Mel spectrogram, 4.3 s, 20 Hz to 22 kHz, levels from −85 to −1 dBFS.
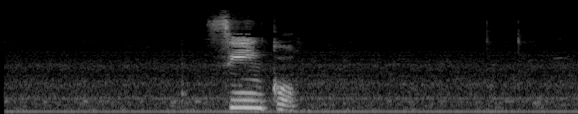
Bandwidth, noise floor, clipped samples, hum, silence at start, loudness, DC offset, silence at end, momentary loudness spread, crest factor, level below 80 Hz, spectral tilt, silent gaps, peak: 15.5 kHz; -53 dBFS; under 0.1%; none; 0.05 s; -29 LUFS; under 0.1%; 0 s; 27 LU; 22 dB; -78 dBFS; -3 dB/octave; none; -14 dBFS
